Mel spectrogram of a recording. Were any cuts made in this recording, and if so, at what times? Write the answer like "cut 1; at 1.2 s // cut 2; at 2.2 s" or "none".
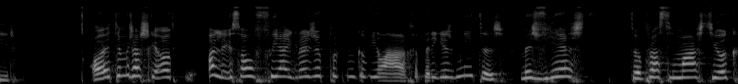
cut 1; at 1.7 s // cut 2; at 3.6 s // cut 3; at 5.1 s

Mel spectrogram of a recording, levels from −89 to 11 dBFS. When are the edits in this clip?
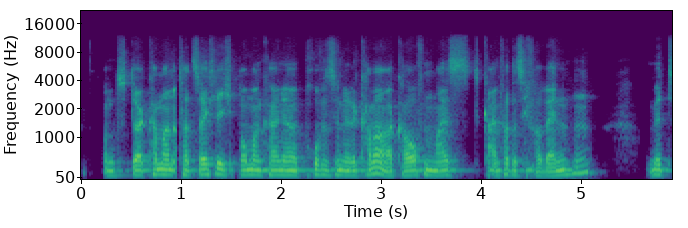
cut 1; at 1.0 s // cut 2; at 4.1 s // cut 3; at 4.4 s

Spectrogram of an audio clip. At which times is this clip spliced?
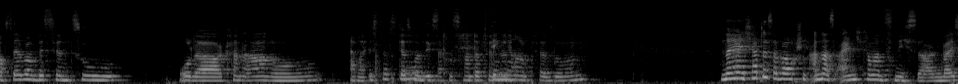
cut 1; at 1.8 s // cut 2; at 4.4 s // cut 3; at 5.1 s

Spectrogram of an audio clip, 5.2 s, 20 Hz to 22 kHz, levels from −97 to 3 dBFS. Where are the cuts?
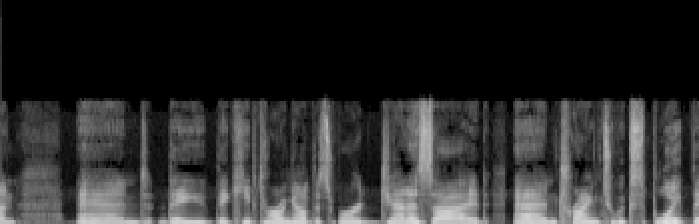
cut 1; at 3.8 s

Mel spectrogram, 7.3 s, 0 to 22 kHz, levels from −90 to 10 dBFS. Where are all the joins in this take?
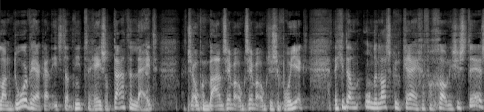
cut 1; at 1.3 s // cut 2; at 2.8 s // cut 3; at 3.7 s // cut 4; at 5.7 s

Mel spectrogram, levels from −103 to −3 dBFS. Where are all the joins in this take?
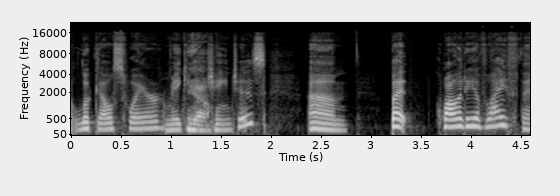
cut 1; at 0.9 s

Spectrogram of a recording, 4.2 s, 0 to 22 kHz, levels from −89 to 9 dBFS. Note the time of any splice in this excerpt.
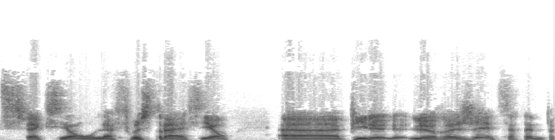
none

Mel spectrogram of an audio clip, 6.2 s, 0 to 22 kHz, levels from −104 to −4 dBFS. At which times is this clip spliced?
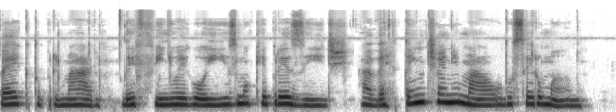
cut 1; at 3.5 s

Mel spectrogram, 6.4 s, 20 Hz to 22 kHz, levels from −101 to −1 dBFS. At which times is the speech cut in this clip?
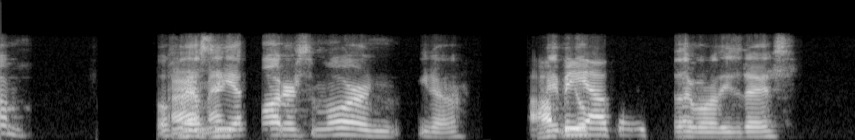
cut 1; at 1.8 s // cut 2; at 3.6 s

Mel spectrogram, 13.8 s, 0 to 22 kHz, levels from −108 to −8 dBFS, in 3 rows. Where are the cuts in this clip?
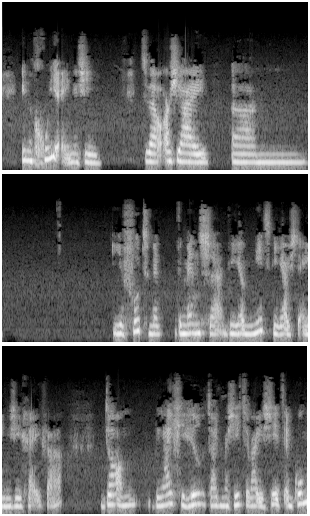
none

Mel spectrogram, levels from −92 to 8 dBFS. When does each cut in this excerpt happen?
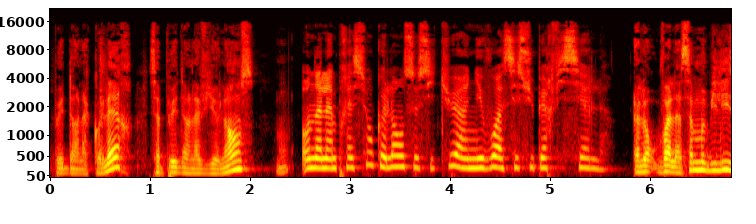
cut 1; at 0.9 s // cut 2; at 2.4 s

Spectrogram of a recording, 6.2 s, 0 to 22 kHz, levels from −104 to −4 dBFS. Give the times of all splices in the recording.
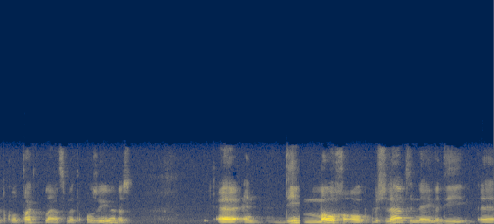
cut 1; at 3.0 s // cut 2; at 3.7 s // cut 3; at 4.7 s

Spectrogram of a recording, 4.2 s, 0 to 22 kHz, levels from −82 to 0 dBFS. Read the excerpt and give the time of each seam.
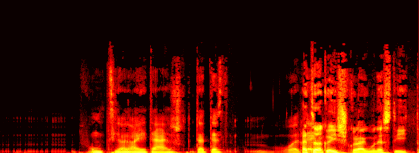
cut 1; at 2.0 s // cut 2; at 3.2 s

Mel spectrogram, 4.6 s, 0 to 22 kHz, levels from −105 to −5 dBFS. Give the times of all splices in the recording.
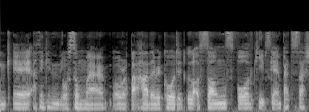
cut 1; at 0.9 s // cut 2; at 1.9 s // cut 3; at 2.8 s

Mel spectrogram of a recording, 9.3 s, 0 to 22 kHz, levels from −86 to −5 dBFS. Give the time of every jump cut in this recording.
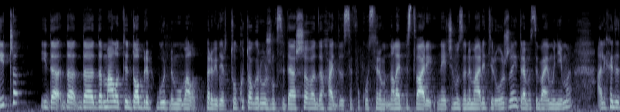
cut 1; at 1.1 s // cut 2; at 2.3 s // cut 3; at 3.3 s // cut 4; at 5.8 s

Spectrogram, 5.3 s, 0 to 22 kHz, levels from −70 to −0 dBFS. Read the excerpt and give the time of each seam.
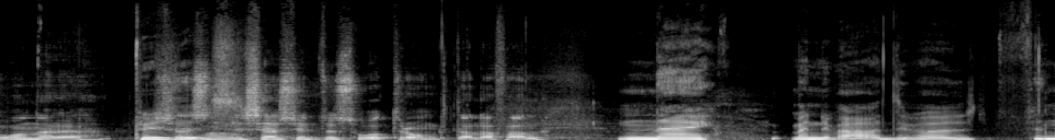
none

